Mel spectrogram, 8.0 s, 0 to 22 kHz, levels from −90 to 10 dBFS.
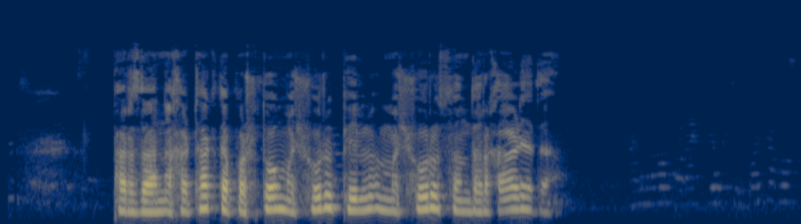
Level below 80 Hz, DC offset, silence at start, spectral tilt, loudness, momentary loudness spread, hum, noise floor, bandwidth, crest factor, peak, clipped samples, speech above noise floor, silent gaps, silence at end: -74 dBFS; under 0.1%; 1.15 s; -7 dB/octave; -25 LUFS; 8 LU; none; -81 dBFS; 10 kHz; 20 dB; -8 dBFS; under 0.1%; 57 dB; none; 2.5 s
